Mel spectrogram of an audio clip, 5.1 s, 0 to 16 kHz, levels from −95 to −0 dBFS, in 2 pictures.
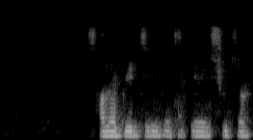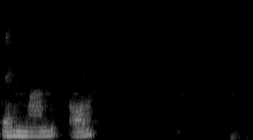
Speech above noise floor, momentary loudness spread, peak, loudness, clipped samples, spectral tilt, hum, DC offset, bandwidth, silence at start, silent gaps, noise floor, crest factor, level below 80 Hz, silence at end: over 49 dB; 16 LU; -24 dBFS; -41 LUFS; under 0.1%; -10 dB/octave; none; under 0.1%; 7.6 kHz; 0.9 s; none; under -90 dBFS; 20 dB; -74 dBFS; 1.6 s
